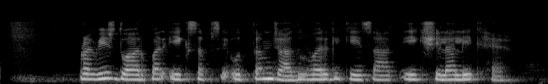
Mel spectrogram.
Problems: none marked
